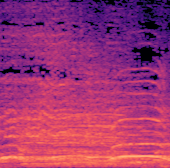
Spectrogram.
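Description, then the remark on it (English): An audience yells and cheers loudly at once to vote a thumbs up for a movie they just watched, a dense sustained roar of many voices with a few higher whoops rising above it, holding steady for under two seconds. “Okay, let's make noise. If the movie was a thumbs up, yell right now.”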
